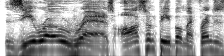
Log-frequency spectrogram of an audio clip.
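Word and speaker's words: ZeroRez: Zero Res.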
